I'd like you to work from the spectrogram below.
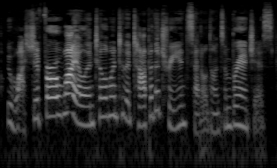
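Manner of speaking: usual speaking voice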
